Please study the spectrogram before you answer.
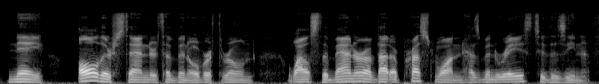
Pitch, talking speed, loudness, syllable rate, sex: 115 Hz, 200 wpm, -21 LUFS, 5.8 syllables/s, male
